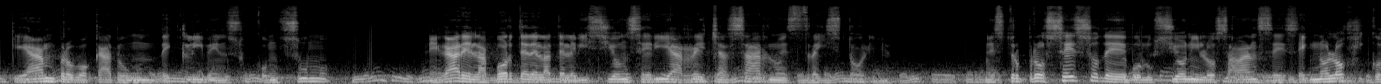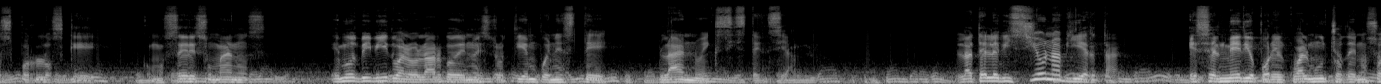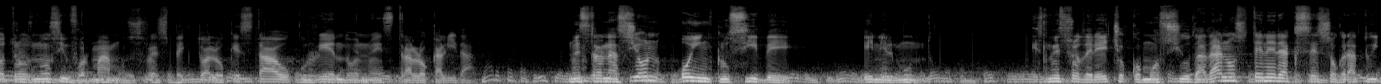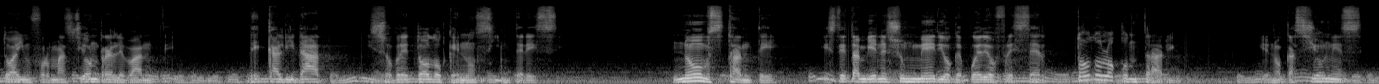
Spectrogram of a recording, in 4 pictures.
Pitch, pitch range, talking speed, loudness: 115 Hz, 105-135 Hz, 120 wpm, -22 LUFS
